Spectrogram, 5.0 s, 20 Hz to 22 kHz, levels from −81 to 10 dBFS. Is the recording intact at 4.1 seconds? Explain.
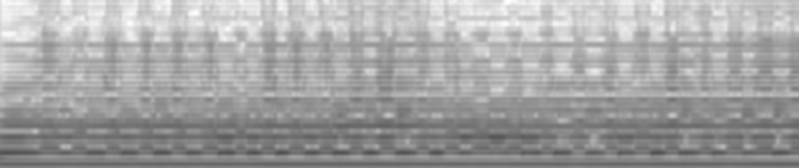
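Yes, the music at 4.1 seconds plays through intact, with no dropout, glitch or other fault at that moment.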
